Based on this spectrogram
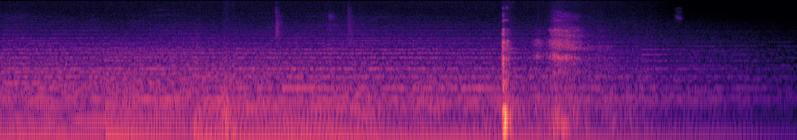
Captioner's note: sobs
